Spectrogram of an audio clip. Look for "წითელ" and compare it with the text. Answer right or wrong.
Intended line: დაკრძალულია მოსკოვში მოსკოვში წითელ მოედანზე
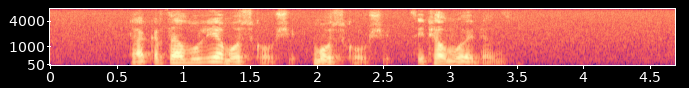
right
